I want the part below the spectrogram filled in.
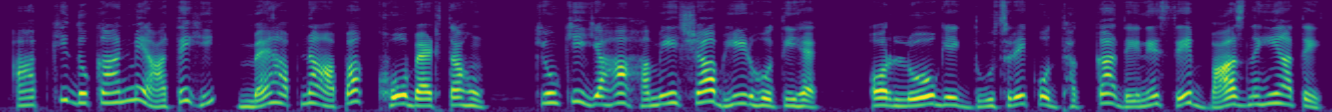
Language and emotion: Hindi, angry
